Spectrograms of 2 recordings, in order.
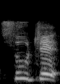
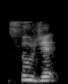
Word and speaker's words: sjuzhet: இது வந்து சூஜே அப்படின்னு ப்ரொனவுன்ஸ் பண்ணுவாங்க, SJUZHET, சூஜே.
